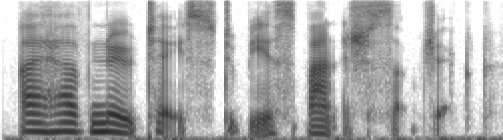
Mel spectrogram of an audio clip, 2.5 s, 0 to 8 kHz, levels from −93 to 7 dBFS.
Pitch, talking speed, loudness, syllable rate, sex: 170 Hz, 215 wpm, -19 LUFS, 5.2 syllables/s, female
